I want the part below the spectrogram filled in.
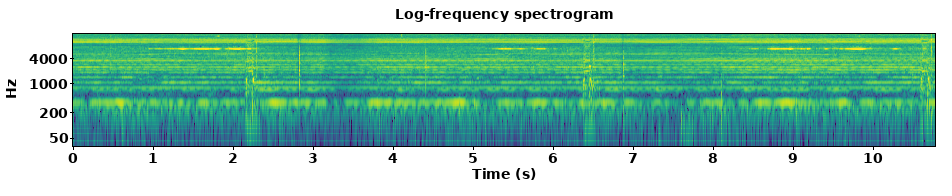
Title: Zebra Printer Sharp Squeaking Noise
